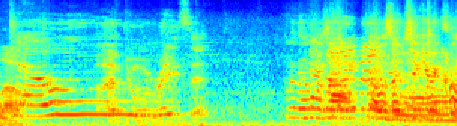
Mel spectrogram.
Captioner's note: tearfully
